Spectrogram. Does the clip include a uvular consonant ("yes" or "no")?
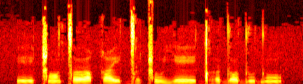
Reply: yes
